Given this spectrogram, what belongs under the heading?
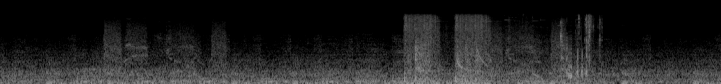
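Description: Bursts of gunfire in Half-Life, sharp shots cracking out in quick clusters over a constant rumble of game background noise, loudest in a couple of heavy volleys toward the end.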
